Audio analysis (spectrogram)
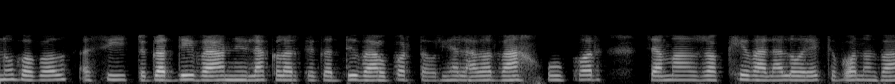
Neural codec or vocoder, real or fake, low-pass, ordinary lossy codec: codec, 16 kHz, about 1 kbps, DyCAST, with the encoder's durations; fake; 7.2 kHz; AAC, 16 kbps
